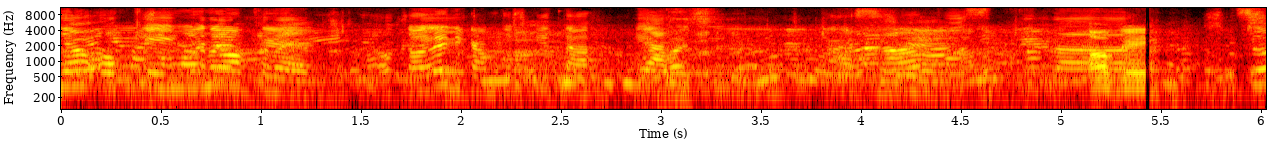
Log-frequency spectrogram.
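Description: Only speech: people talking, with other voices chattering around them.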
